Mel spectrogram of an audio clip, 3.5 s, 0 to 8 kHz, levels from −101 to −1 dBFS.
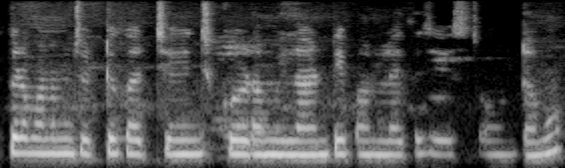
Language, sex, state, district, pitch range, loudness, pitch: Telugu, male, Telangana, Nalgonda, 245-260 Hz, -26 LUFS, 250 Hz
